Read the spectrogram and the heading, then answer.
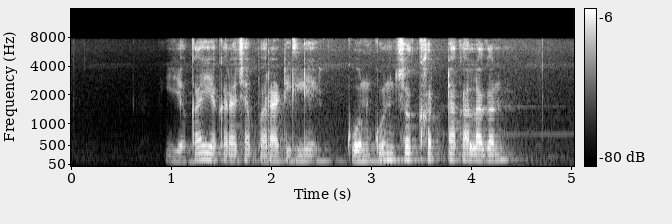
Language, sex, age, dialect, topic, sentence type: Marathi, male, 18-24, Varhadi, agriculture, question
